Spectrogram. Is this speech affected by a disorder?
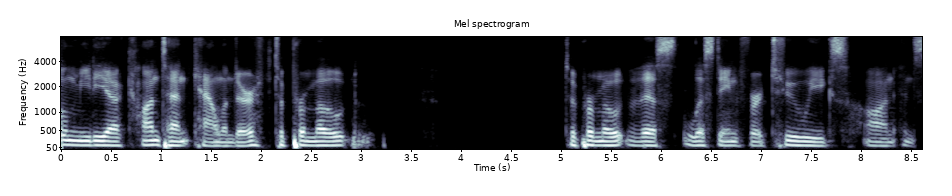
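No.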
